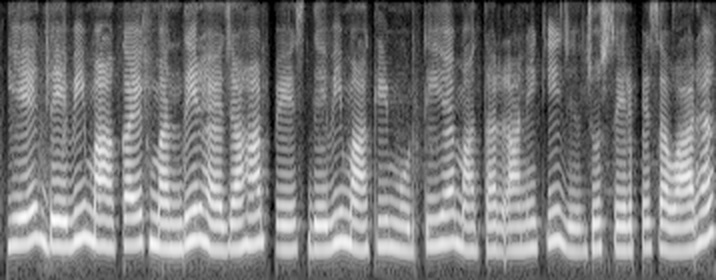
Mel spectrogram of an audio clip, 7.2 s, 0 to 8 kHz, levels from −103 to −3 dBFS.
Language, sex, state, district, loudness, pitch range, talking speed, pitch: Hindi, female, Bihar, Gaya, -15 LUFS, 225-275 Hz, 175 wpm, 240 Hz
